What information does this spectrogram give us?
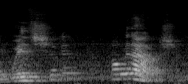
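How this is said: The main stress falls on the word with. The speaker calls it right. "I don't put the nucleus on it the first time round"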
